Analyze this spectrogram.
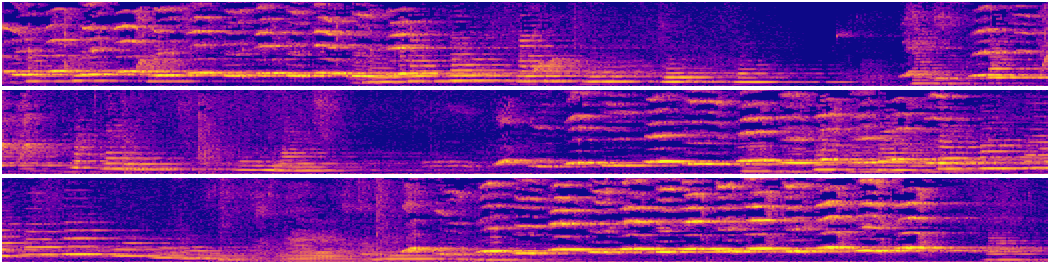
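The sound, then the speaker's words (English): A small bird with brown feathers and a dark beak sings in bright, gliding phrases in call and response with a clarinetist's sustained, reedy clarinet notes, the two weaving together over a faint low hum with no talking. “This bird and this clarinetist are doing something together.”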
